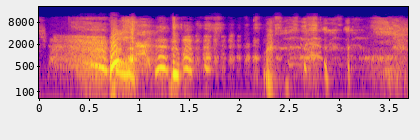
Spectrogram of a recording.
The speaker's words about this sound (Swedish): Prosit! Prosit! No, no. Oh my god. Du låter som han med pengarna i Robin Hood. Va? Ja, ja han, alltså, han lilla räven. Ja. ja just det. När han nyser i sömnen och så här.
